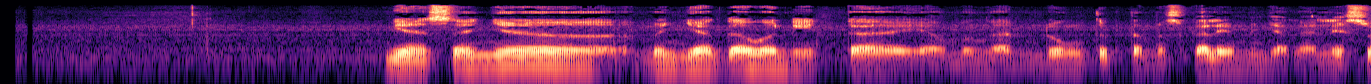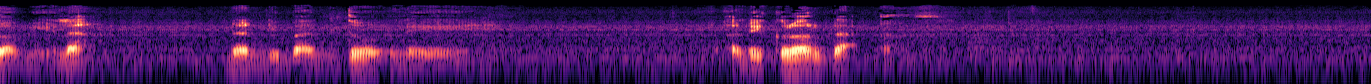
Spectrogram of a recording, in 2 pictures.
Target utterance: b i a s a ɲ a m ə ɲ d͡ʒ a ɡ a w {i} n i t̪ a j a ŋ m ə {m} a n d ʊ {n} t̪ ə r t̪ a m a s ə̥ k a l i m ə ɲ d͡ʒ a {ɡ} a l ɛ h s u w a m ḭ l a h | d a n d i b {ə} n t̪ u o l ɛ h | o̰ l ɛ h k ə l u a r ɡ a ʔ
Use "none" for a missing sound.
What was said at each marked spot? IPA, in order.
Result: a, ŋ, ŋ, ɡ, a

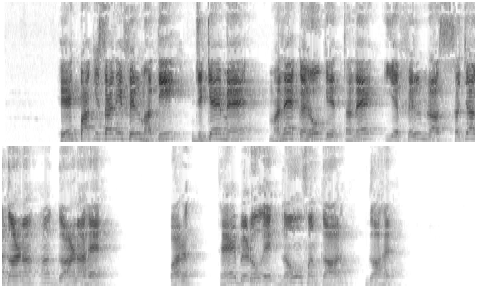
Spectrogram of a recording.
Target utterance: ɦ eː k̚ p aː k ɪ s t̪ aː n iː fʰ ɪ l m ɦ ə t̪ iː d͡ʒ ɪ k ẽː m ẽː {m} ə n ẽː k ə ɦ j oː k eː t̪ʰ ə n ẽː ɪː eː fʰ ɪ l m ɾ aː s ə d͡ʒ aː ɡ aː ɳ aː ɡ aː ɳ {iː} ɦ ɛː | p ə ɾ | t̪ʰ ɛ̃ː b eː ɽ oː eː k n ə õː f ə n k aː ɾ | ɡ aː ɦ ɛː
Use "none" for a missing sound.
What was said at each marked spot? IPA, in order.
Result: m, aː

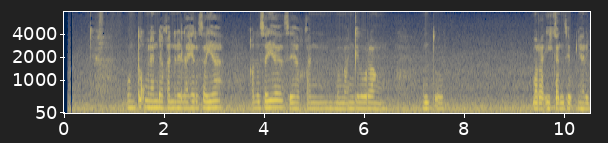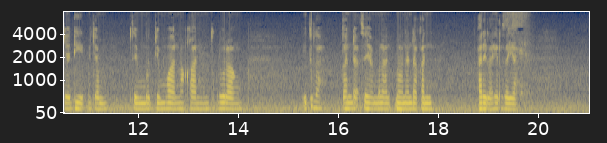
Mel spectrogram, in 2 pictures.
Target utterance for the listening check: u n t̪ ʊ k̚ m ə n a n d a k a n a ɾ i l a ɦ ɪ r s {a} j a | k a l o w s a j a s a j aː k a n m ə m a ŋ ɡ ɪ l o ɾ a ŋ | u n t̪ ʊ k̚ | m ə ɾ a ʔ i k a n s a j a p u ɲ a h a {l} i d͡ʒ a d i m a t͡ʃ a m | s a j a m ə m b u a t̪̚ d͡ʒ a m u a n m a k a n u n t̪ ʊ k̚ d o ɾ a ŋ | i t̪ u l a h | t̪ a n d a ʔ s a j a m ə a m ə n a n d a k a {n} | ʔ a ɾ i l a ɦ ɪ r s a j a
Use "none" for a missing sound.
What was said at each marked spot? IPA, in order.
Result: a, ɾ, n

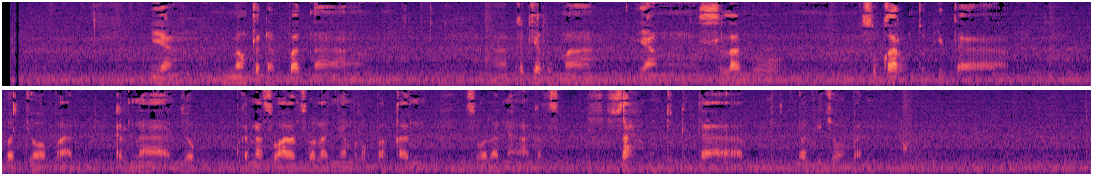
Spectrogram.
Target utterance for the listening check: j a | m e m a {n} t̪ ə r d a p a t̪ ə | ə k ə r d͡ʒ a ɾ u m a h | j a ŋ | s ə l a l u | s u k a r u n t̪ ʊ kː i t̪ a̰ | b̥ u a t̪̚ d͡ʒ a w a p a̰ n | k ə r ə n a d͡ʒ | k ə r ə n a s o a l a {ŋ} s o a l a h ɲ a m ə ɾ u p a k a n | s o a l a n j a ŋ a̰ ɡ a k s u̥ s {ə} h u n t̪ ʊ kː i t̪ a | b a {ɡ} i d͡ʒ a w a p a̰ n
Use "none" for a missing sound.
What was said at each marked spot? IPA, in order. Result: ŋ, n, a, ɡ

